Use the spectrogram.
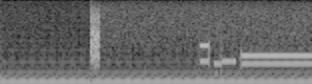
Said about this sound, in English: Repeater, time out.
